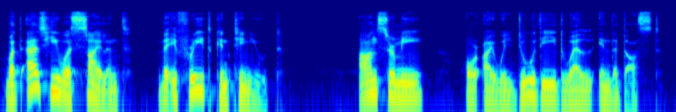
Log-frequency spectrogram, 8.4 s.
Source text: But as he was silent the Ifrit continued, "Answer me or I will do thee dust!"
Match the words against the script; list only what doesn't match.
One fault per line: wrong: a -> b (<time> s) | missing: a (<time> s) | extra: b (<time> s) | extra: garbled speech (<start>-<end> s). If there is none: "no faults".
extra: dwell in the (7.0 s)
